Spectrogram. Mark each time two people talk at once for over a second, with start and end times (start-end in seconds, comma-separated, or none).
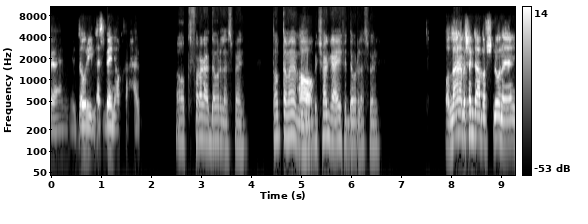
none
